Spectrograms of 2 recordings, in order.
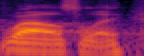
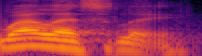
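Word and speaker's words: Wellesley: But my social worker that day said, "Listen, Irene, neither her or or or I knew how to pronounce Welsley. We were pronouncing Wellsley."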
